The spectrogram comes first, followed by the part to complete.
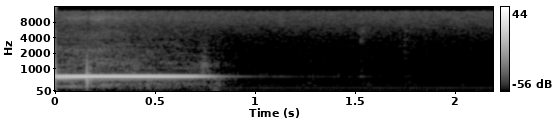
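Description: Public-address microphone feedback: one steady ringing tone that swells slightly and then cuts off sharply just under a second in, followed by silence.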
